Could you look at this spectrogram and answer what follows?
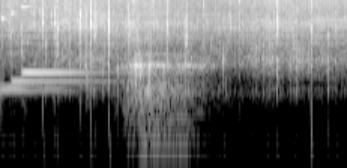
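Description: Pork belly and onion frying in a hot pan for an octopus, pork belly and shrimp stir-fry, a soft crackling sizzle close by with a few sharp taps of utensils and no talking.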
